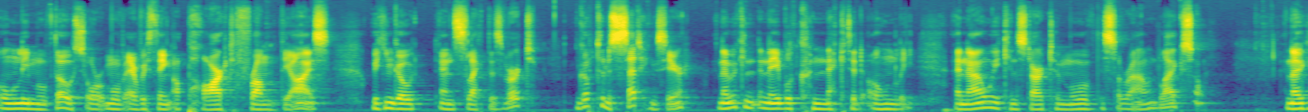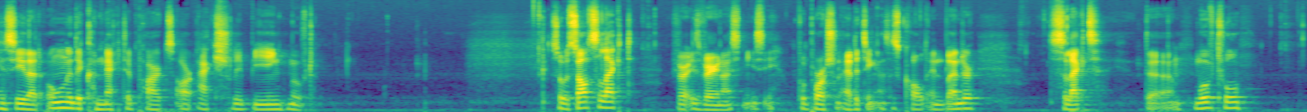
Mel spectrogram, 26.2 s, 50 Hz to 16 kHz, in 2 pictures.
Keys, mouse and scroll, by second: 2.5 click, 5.7 click, 6.0 click, 6.3-9.4 drag, 9.4 g, 13.1 click, 13.4 g, 14.4 click, 14.6 g, 17.0-18.4 scroll down 1, 18.4-19.4 middle drag, 19.4 click, 22.6-23.7 scroll up 1, 23.7 g.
